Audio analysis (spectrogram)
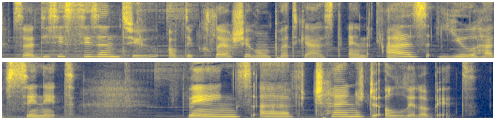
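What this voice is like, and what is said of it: French accent. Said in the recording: “I am French. Maybe you can hear it from my accent.”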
